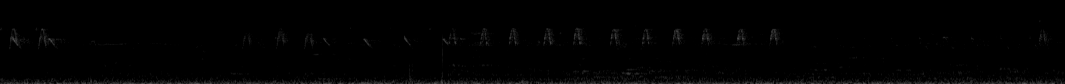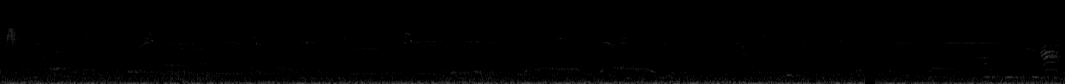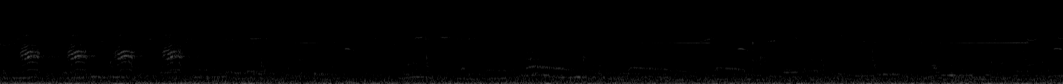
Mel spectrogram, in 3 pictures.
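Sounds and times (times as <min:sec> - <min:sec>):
low background noise: 0:00.0 - 0:31.9
distant birds calling: 0:21.0 - 0:24.8.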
